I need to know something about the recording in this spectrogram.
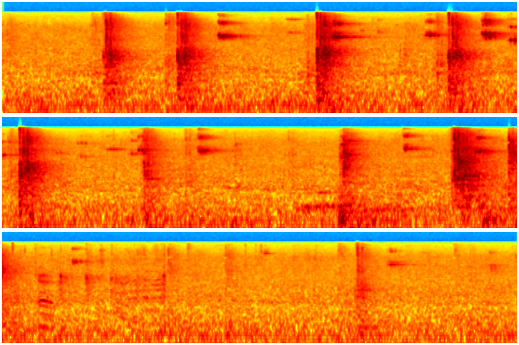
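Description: A squash rally on a glass court: the ball cracks off rackets and walls every second or two, with short high squeaks of players' shoes on the court floor between the shots.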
